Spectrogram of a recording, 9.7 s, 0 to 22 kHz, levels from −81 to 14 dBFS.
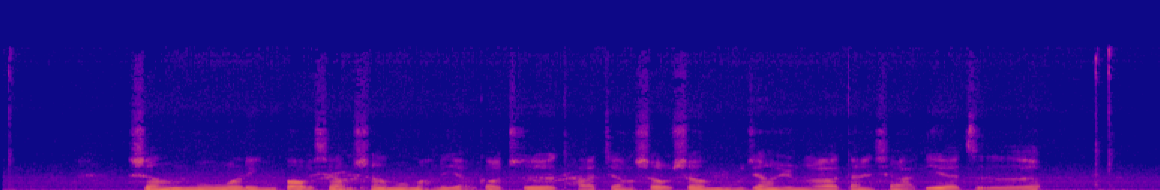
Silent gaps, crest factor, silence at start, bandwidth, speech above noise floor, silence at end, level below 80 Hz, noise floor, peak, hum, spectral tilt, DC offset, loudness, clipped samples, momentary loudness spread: none; 18 dB; 0.05 s; 16.5 kHz; 25 dB; 0.25 s; -52 dBFS; -54 dBFS; -12 dBFS; none; -7 dB/octave; under 0.1%; -30 LUFS; under 0.1%; 10 LU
